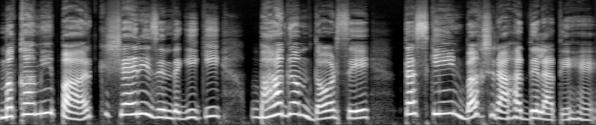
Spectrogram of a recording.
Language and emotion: Urdu, happy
